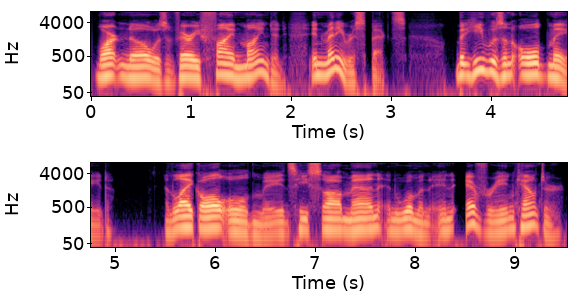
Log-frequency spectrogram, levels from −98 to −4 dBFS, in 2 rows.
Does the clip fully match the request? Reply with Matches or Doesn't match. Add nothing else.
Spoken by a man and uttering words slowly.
Doesn't match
